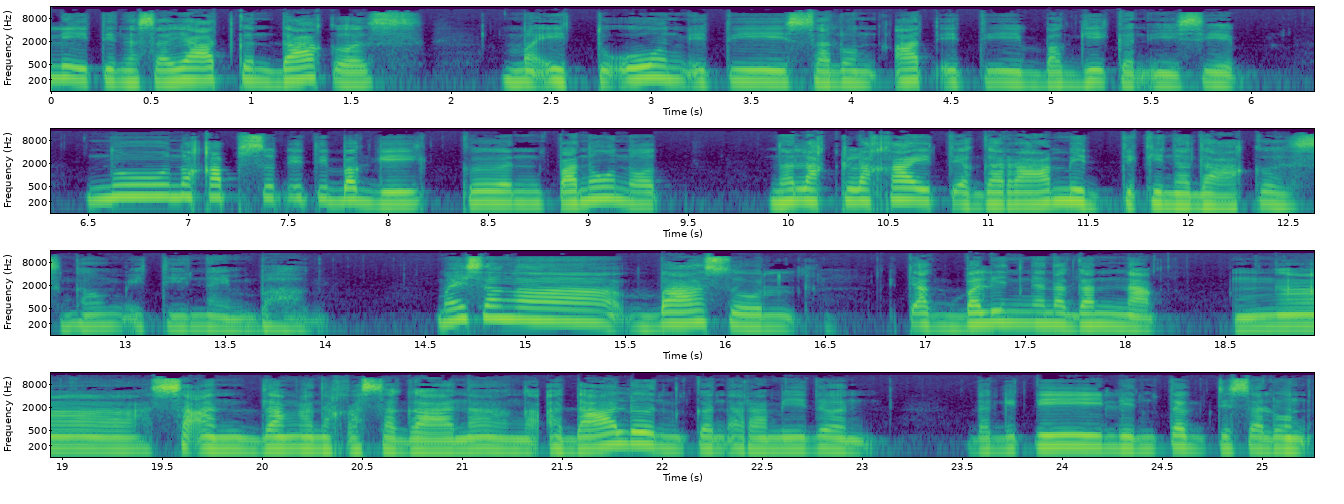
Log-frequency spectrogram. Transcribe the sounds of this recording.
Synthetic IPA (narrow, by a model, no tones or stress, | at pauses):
liːt̪inɐsajaːʔat̪̚kɨnd̪aːkəs | ma̰ʔɪt̪ʊʔonɪt̪isalʊnat̪ɪt̪ibaɡikɨnʔiːsɪp̚ | nʊnɐkapsʊt̪ɪt̪ibaɡɪkɨnpanuːnot̪̚ | nɐlaklakait̪ɪaɡaɾaːmɪd̪̚t̪ɪkɪnad̪aːkəsŋamɪt̪inɐimbaɡ̚ | majsɐŋabaːsol | t̪iʔaɡ̚balɪnŋanɐɡanːak̚ | ŋasa̰ʔand̪aŋanɐkasaɡaːnaŋa̰ʔad̪aːlənkɨnɐɾamid̪ən | d̪ɐɡit̪ilɪnt̪əɡ̚t̪isalon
